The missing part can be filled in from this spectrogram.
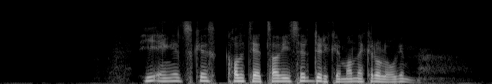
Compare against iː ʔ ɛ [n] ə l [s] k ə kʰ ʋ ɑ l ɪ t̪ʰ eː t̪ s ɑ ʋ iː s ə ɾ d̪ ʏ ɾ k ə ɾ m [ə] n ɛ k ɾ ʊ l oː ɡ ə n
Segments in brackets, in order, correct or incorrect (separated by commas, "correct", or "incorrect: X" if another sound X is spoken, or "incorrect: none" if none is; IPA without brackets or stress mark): incorrect: ŋ, correct, incorrect: ɑ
